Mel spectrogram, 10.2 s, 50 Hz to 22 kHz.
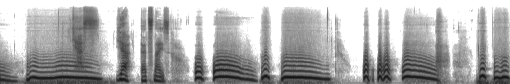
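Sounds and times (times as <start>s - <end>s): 
person imitating owl hoots with tongue curved back: 0.0s - 2.3s, 3.9s - 6.7s, 7.3s - 10.2s
speech: 0.6s - 1.2s, 2.3s - 8.9s, 9.5s - 10.2s.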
